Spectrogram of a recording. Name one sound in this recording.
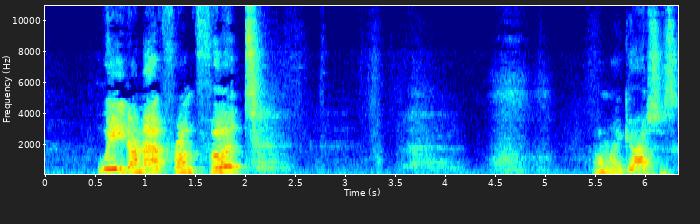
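Sneakers thump and shuffle softly on carpet.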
